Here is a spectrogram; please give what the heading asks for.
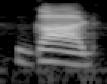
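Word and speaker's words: guard: यू के बाद में कोई वॉवेल आए तो यू साइलेंट हो जाता है।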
